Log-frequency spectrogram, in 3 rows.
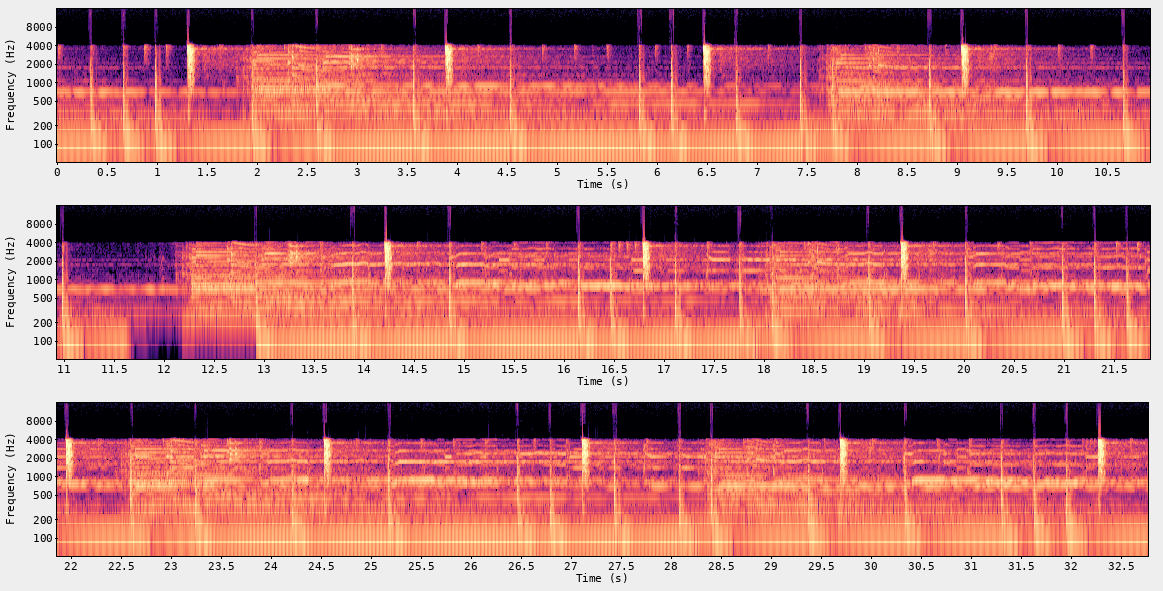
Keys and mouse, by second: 2.2 click, 3.9 drag, 4.5 click, 10.7 ctrl+z, 10.9 ctrl+z, 11.2 ctrl+z, 14.5 click, 16.1 click, 16.5 click, 17.1 click, 18.7 click, 20.0 click, 20.7 click, 21.6 click, 21.9 click, 22.0 click, 22.1 click, 22.3 click, 23.8 click, 24.0 click, 24.1 click, 24.4 click, 24.6 click, 24.9 click, 25.7 click, 26.4 click, 27.0 click, 27.9 click, 28.4 click, 30.8 click, 31.7 click.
